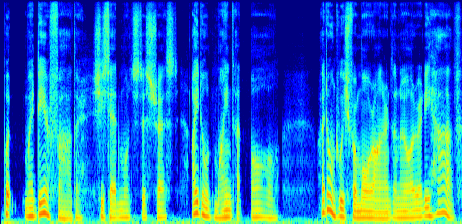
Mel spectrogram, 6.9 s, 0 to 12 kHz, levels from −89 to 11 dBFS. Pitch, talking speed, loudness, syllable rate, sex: 115 Hz, 200 wpm, -20 LUFS, 5.0 syllables/s, male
